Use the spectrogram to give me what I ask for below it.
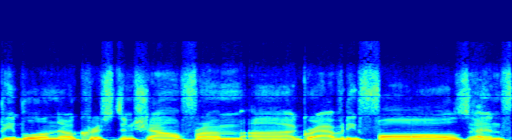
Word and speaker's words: Schaal: Kristen Skull, I can't pronounce her last name. Scholl? – I've got it. Stand by. It's Kristen Schaal as number Schaal.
